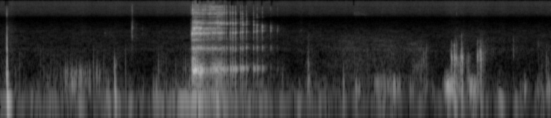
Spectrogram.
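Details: Adult belching during an upset stomach: a single loud, deep, drawn-out burp amid soft, low gurgling stomach sounds.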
